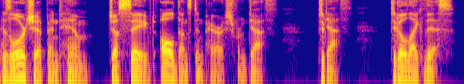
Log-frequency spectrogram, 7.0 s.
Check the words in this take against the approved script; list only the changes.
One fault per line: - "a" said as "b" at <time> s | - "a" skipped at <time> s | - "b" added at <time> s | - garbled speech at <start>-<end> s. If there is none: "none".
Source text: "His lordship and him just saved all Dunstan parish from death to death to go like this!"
none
